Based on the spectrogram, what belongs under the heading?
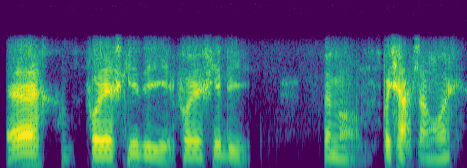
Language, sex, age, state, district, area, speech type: Manipuri, male, 18-30, Manipur, Kakching, rural, conversation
